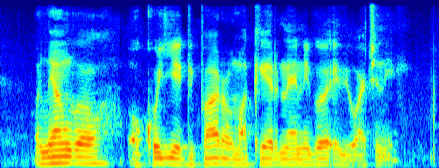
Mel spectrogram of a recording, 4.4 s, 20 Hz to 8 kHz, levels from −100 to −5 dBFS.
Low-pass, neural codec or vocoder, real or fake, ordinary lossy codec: 7.2 kHz; codec, 16 kHz, 2 kbps, X-Codec, HuBERT features, trained on balanced general audio; fake; Opus, 64 kbps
